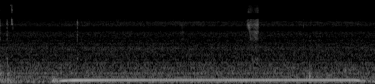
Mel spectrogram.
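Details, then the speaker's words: In-tank electric fuel pump heard through the open gas cap: a steady low buzzing hum for about three seconds; the pump runs, but the gauge and Schrader valve show no fuel pressure; cause not confirmed. "to do another test to just to put it right next to where the pump is so you can hear that buzzing sound"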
